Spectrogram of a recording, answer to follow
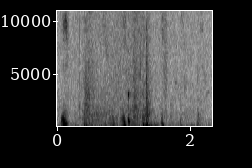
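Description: Husky puppy giving a few short yips and whines while being handled, one falling in pitch just after the start and more about a second in.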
